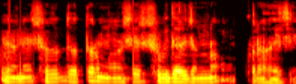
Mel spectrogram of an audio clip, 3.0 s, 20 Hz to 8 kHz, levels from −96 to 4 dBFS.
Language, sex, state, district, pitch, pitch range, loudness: Bengali, male, West Bengal, Dakshin Dinajpur, 125 Hz, 120-130 Hz, -25 LUFS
